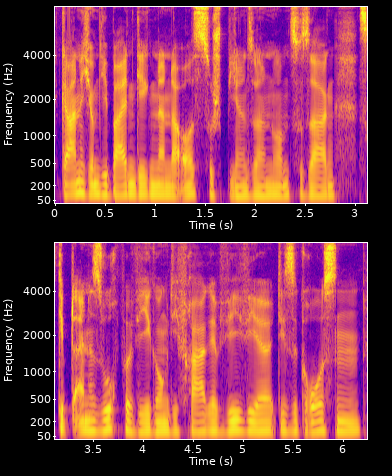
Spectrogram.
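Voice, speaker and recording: Low-voiced, thoughtful male podcast host. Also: level tone, a little fast, dark tone, no room sound. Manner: thoughtful, considered, searching phrasing. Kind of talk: reflective cultural discussion.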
